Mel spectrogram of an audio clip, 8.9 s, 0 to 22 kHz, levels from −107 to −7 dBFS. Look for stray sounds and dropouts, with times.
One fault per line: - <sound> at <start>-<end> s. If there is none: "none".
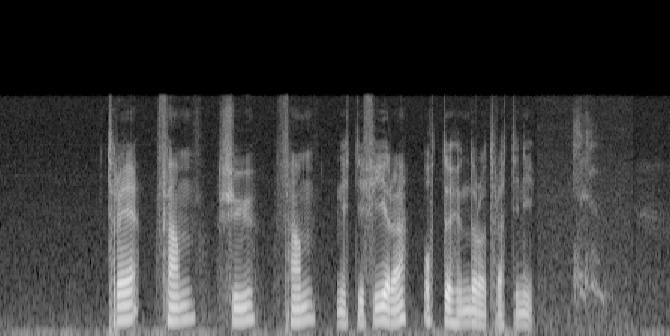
- throat clearing at 7.6-8.2 s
